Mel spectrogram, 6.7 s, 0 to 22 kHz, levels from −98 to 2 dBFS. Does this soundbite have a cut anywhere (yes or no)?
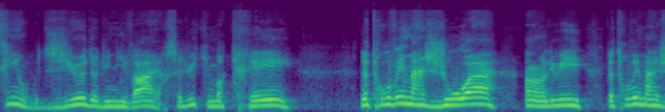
no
